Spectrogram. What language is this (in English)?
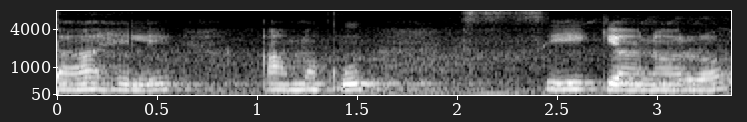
Odia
